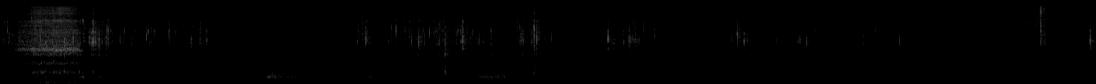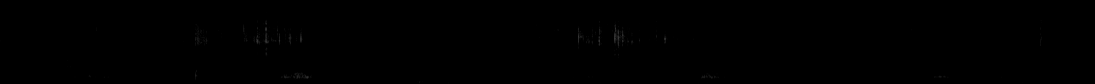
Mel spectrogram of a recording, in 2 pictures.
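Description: Fingers crumble dry moss and soil from plant roots with soft rustling and crackling.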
